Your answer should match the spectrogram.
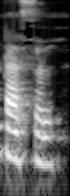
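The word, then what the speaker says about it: pestle: टी is silent over here.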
